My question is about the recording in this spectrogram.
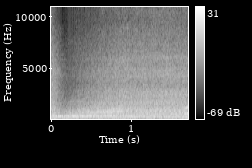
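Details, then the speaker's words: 1943 Brown & Sharpe No 2 Plain Standard 5000 lb milling machine, sliding vertical head swung horizontal, first cut in decades on aluminum block; steady whir with even cutting hiss, no knocks or rattles, healthy. "so i'm going to make a couple of cuts on this um block of aluminum and uh and you can see it cut 80 year old machine making a couple of cuts"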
